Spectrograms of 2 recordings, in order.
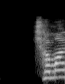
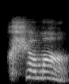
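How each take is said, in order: First: It begins with a 'chh' sound. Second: It begins with a 'ksh' sound. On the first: The speaker calls it wrong. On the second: The speaker calls it right.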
